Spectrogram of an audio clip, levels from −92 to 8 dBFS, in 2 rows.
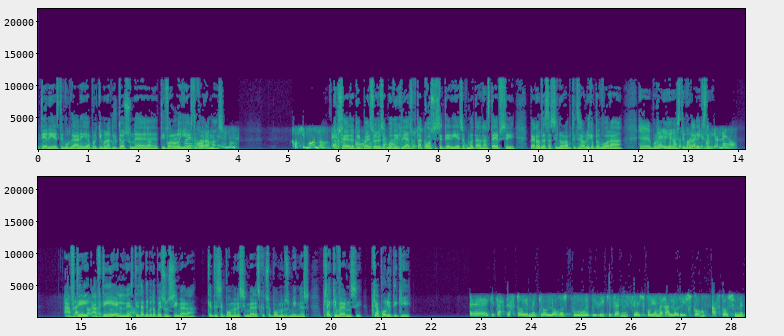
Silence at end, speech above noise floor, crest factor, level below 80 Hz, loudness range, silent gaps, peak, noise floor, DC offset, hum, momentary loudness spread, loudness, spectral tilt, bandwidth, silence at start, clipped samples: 0 s; 46 dB; 14 dB; -34 dBFS; 3 LU; none; -4 dBFS; -62 dBFS; under 0.1%; none; 6 LU; -17 LUFS; -5.5 dB/octave; 11.5 kHz; 0 s; under 0.1%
